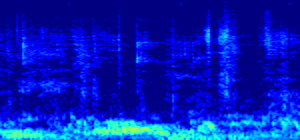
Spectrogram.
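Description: A pair of pigeons offered for sale coo softly and repeatedly in low, throaty rolls, faint and close, with light background noise.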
